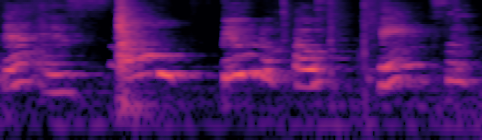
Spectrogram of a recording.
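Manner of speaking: high, soft, choked-up voice; moved to tears by the beauty of it; real emotion rising, voice lifting and softening; getting emotional. Real, not acted. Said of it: "I'm getting all emotional".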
